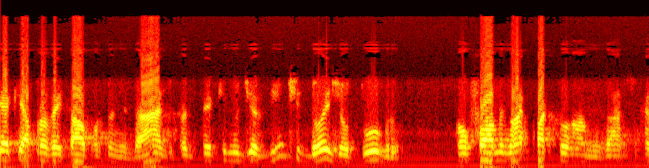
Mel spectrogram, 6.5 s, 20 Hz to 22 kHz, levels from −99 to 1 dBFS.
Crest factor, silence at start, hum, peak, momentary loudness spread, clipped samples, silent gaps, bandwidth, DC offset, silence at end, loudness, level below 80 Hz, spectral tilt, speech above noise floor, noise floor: 16 dB; 0 s; none; -6 dBFS; 13 LU; under 0.1%; none; 16 kHz; under 0.1%; 0 s; -22 LUFS; -56 dBFS; -3.5 dB/octave; 32 dB; -54 dBFS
